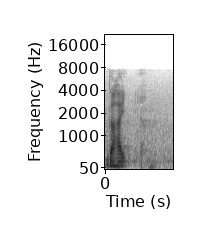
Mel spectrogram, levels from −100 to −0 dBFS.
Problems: constant background noise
